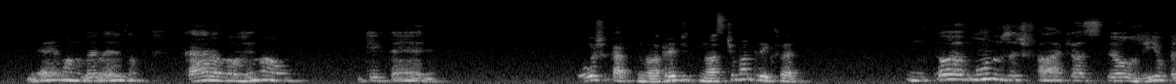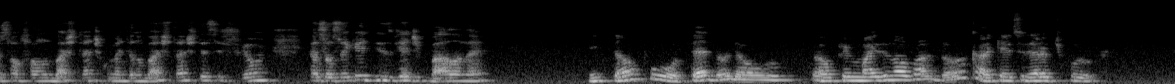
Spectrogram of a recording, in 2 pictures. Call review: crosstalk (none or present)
none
